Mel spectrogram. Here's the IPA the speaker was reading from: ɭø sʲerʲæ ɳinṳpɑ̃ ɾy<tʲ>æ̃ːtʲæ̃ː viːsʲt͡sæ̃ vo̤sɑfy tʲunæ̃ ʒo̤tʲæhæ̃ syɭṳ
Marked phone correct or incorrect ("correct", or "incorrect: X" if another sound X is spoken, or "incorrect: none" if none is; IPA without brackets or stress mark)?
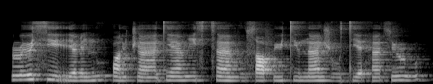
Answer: incorrect: t͡ʃ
